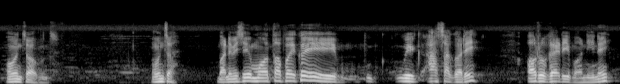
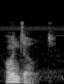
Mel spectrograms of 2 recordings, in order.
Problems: none marked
